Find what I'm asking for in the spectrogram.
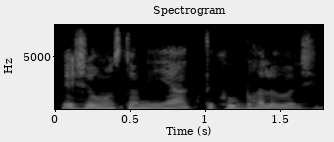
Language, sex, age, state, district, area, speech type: Bengali, female, 30-45, West Bengal, Cooch Behar, urban, spontaneous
